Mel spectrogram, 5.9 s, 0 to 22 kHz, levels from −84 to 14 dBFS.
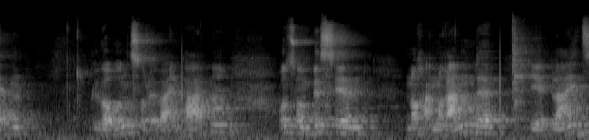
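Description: At 1.82 to 1.84 s there's a loud pop, a single sharp hit that jumps well above the program, something like 15 dB hotter, while the sound keeps going underneath. A second, matching one lands at 5.00 to 5.02 s. Each is a brief voltage spike that got added to the signal, likely from a plug, switch, static discharge or a driver glitch, with the downstream circuitry shaping it into that short thump.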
